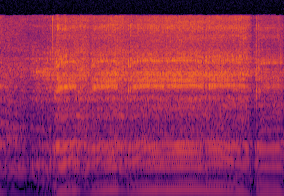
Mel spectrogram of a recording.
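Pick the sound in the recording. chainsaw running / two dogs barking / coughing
chainsaw running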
